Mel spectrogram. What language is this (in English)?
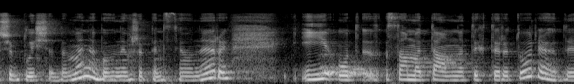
Ukrainian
